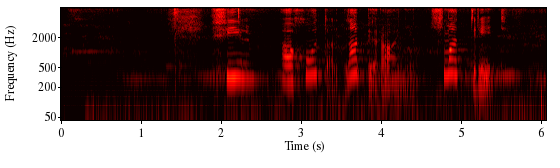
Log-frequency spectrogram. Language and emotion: Russian, sad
